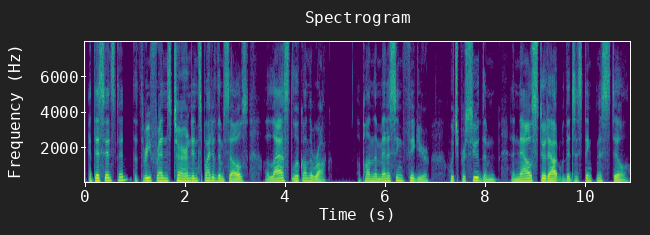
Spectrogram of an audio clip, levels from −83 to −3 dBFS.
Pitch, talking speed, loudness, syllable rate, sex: 130 Hz, 175 wpm, -18 LUFS, 4.9 syllables/s, male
